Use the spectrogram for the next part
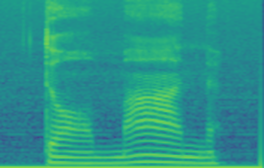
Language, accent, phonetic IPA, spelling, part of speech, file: Persian, Iran, [d̪ɒː.mæn], دامن, noun, Fa-دامن.ogg
- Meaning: skirt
